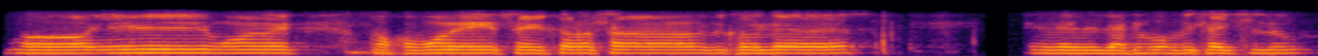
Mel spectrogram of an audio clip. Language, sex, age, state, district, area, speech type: Assamese, male, 60+, Assam, Charaideo, urban, conversation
